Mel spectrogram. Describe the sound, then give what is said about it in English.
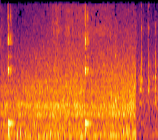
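Two single drops of sap fall into a bucket holding ice, on a warm day, about a second and a half apart, each making a clear, ringing plink over a steady outdoor hiss. “That's a pretty good drip. This bucket might be full by the end of the day.”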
